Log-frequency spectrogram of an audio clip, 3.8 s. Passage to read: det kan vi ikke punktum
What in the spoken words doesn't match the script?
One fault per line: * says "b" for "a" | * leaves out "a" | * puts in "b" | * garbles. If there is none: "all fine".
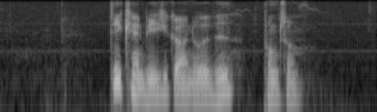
* puts in "gøre noget ved"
